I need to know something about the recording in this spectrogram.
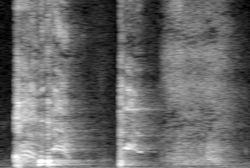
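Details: Two harsh, coarse coughs from an adult with a severe common cold and coarse cough, fever already subsided; the second cough trails into a breathy exhale.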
